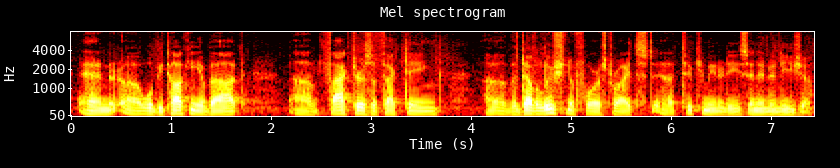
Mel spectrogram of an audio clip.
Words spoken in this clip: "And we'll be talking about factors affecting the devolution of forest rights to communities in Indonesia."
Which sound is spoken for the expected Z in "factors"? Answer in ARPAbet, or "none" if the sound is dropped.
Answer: Z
